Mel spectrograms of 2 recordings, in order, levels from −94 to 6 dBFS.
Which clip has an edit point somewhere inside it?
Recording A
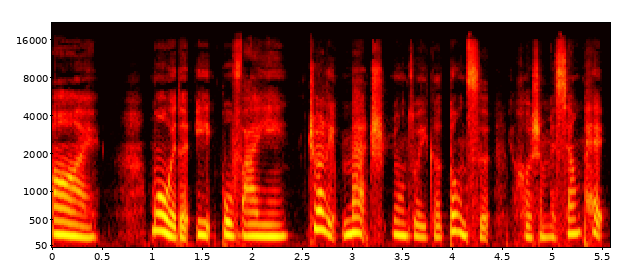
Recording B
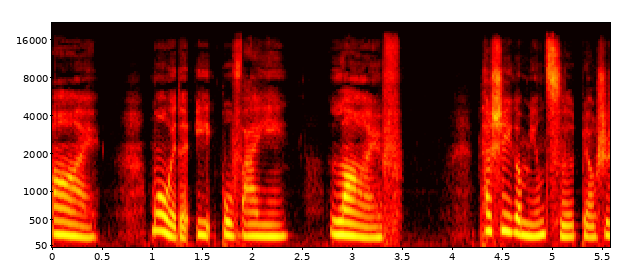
A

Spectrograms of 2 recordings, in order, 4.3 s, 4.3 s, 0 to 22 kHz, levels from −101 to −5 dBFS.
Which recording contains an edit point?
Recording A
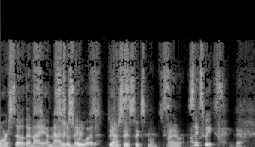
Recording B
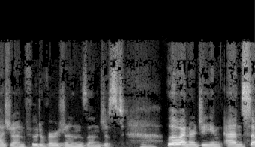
A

